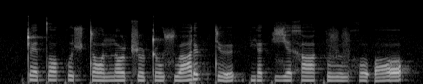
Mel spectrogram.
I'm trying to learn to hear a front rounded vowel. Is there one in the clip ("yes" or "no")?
yes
